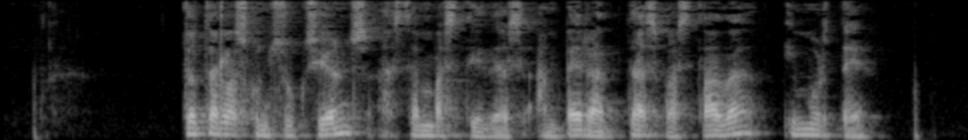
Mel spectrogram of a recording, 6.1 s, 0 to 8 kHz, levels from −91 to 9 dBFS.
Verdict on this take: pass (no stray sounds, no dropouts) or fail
pass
